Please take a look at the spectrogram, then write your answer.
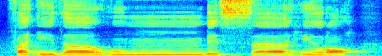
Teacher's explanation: मीम साकिन के बाद जब बा आएगा तो मीम को इख़्फ़ा और गुन्ना के साथ पढ़ेंगे।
